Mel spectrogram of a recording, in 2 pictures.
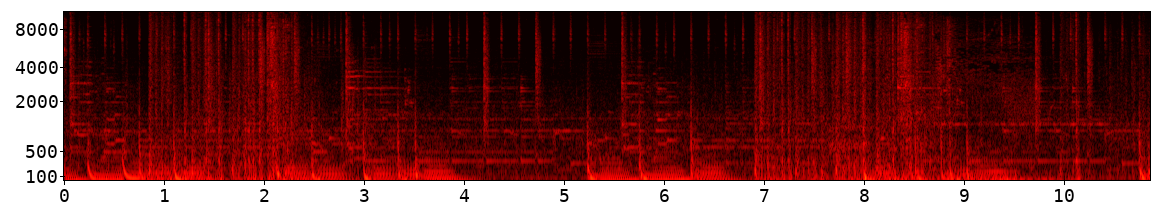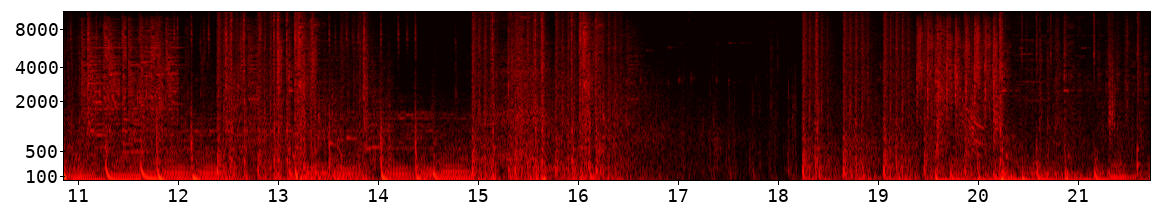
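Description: Rapid assault rifle fire in the Call of Duty Mobile shooter: dense, loud bursts of gunshots repeating almost nonstop over a steady game backdrop, briefly dropping away near the end.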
